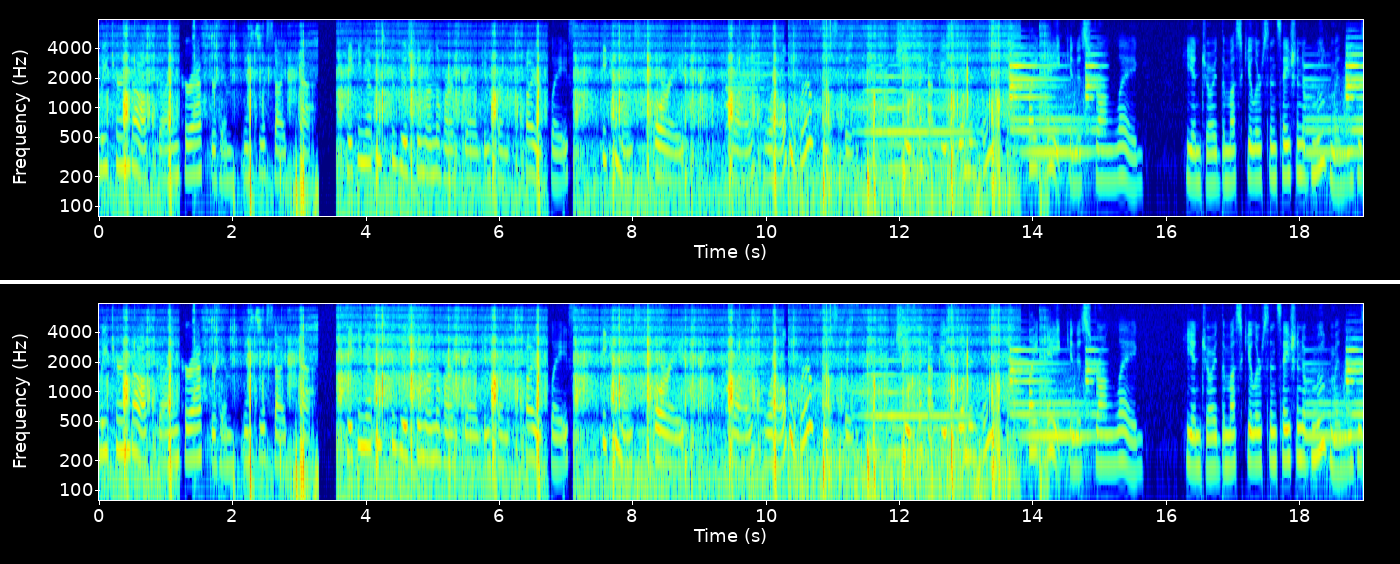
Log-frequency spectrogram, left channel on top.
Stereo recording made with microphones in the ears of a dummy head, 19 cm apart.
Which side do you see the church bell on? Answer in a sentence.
You can hear the church bell on the left.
